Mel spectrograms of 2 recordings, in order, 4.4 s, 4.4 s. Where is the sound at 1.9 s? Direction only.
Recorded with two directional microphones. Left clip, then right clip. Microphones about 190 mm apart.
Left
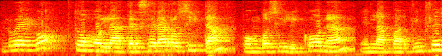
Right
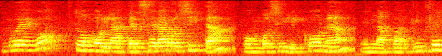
5° left (ahead or behind).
